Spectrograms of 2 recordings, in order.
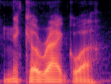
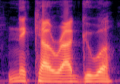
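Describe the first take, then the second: First: Nicaragua ending in one syllable, gwa; gwa pronunciation. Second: Nicaragua ending in two syllables, goo-uh; goo-a pronunciation. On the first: Streamer showing how you pronounce it, Nicaragua with a one-syllable gwa ending. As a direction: say Nicaragua lower, as nik-uh-RAG-wa. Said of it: "That's how you pronounce it". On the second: Streamer showing how they were pronouncing it, Nicaragua with a goo-uh ending. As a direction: stretch the end of Nicaragua into rag-GOO-uh. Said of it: "I was pronouncing it Gua". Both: Shown as a demonstration.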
